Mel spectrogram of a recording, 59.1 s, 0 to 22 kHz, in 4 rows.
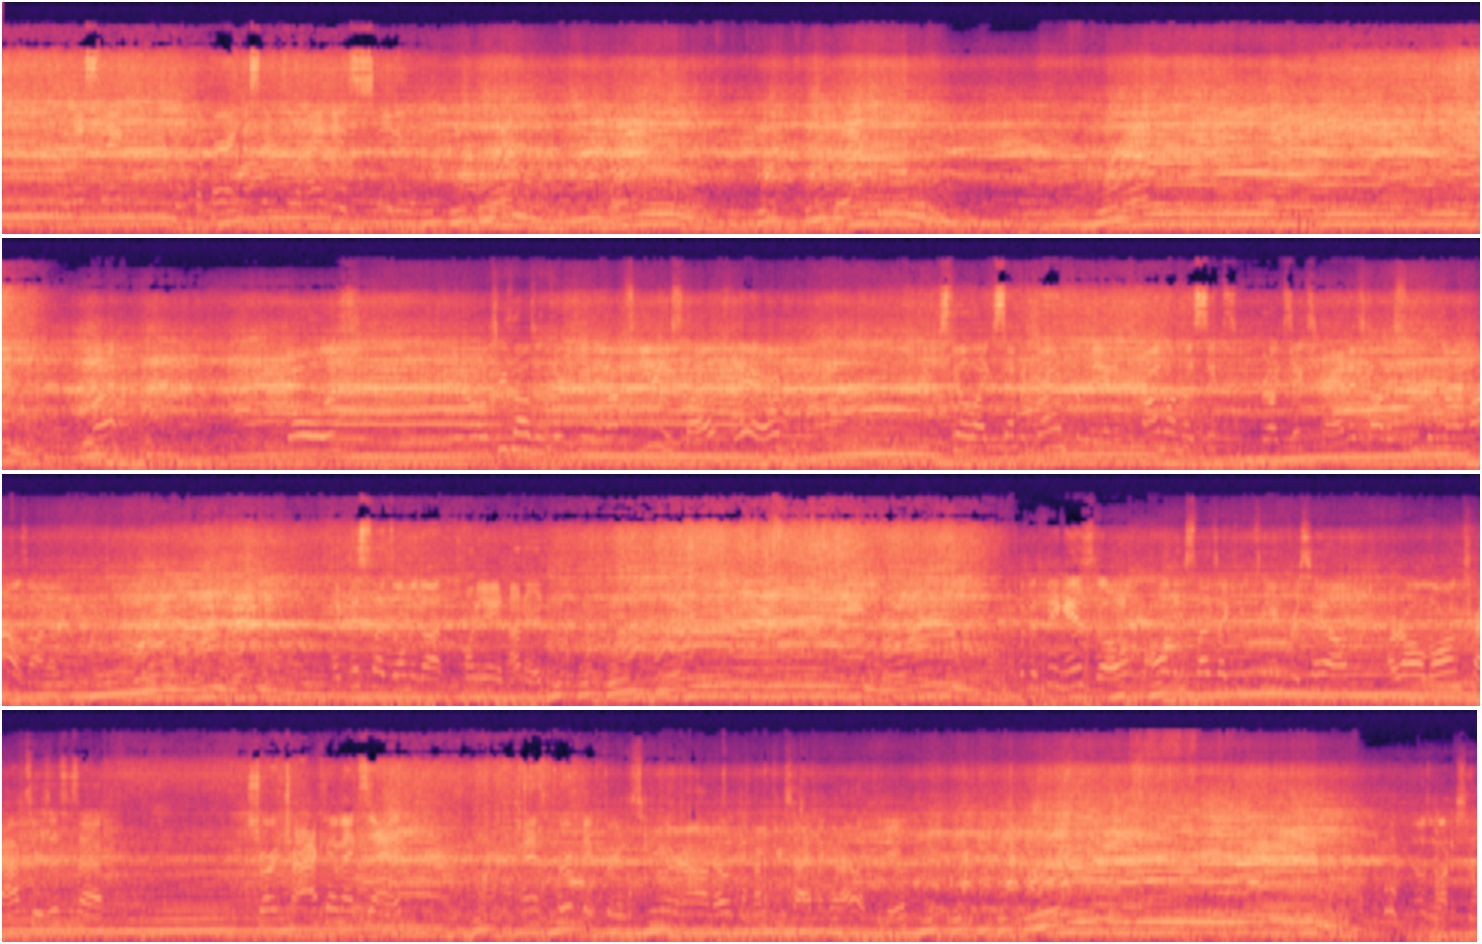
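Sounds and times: snowmobile engine revving: 0.0s - 59.0s
snowmobile track noise: 0.0s - 59.0s.

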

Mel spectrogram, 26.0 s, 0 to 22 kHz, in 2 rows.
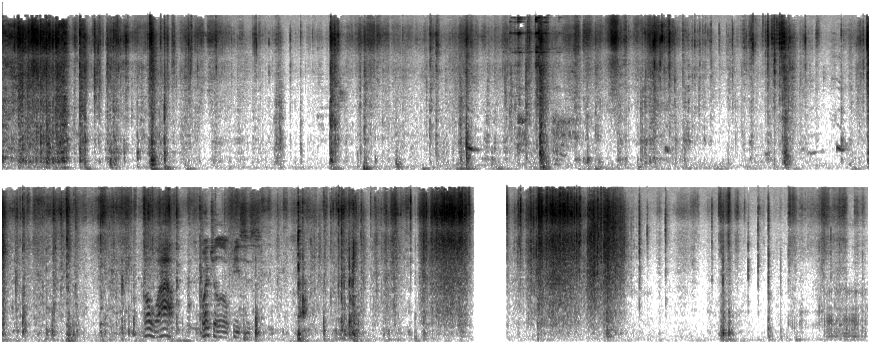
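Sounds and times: packing tape ripping: 0.0s - 4.4s, 9.1s - 12.2s, 12.8s - 14.9s, 17.6s - 22.8s
packing paper handled: 0.0s - 7.2s, 8.7s - 23.9s
cardboard flaps rustling: 8.6s - 20.1s.

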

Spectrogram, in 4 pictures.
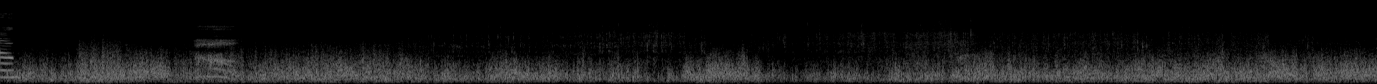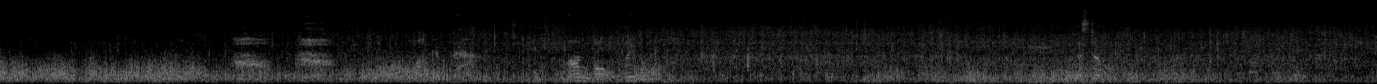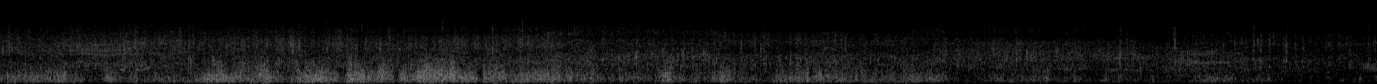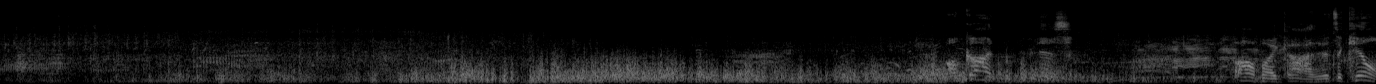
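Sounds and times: wind on microphone: 0.0s - 40.2s, 41.2s - 53.7s
rush of many hooves: 2.5s - 55.0s.

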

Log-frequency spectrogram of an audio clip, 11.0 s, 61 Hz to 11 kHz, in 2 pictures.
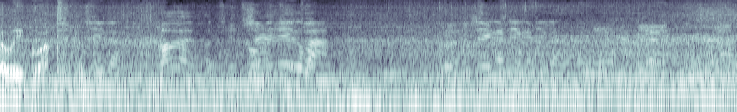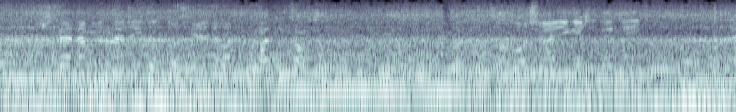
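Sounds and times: men speaking: 0.0s - 10.5s
boat engine drone: 0.0s - 11.0s.

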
